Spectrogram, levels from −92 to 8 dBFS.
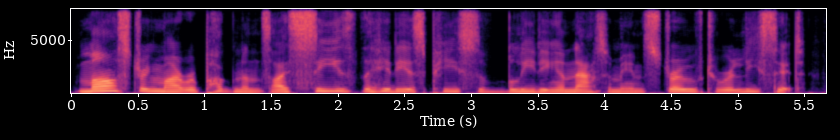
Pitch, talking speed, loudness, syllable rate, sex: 185 Hz, 170 wpm, -20 LUFS, 5.7 syllables/s, female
